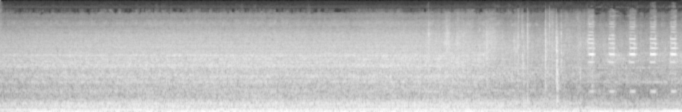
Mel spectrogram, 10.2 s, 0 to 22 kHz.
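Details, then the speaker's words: Lincoln MKT labelled 2005, engine running with shake: uneven lumpy rumble with a missing beat; cylinder power balance shows cylinder 5 not contributing, bank 2 timing issue; misfire on cylinder 5. "number five is a cylinder that is not contributing at all"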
